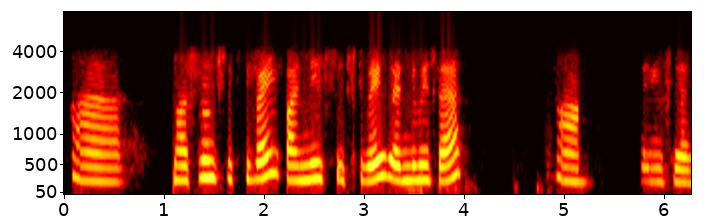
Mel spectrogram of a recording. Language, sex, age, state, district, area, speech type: Tamil, female, 30-45, Tamil Nadu, Tiruvannamalai, rural, conversation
